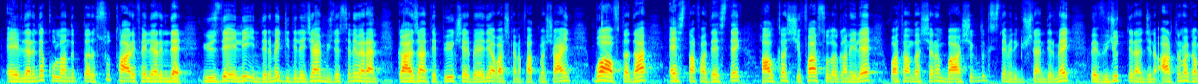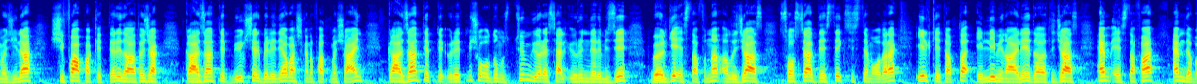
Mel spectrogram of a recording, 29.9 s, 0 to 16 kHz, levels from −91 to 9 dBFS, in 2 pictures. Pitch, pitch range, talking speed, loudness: 150 Hz, 135-170 Hz, 130 wpm, -21 LUFS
